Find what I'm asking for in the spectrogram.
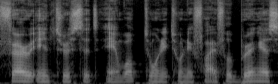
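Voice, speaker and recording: In a very clean recording with a silent background, a man with a non-native accent speaks at a medium pitch with ordinary pitch variation. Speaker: stock investing youtuber. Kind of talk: casual investing vlog. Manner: halting, many fillers.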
